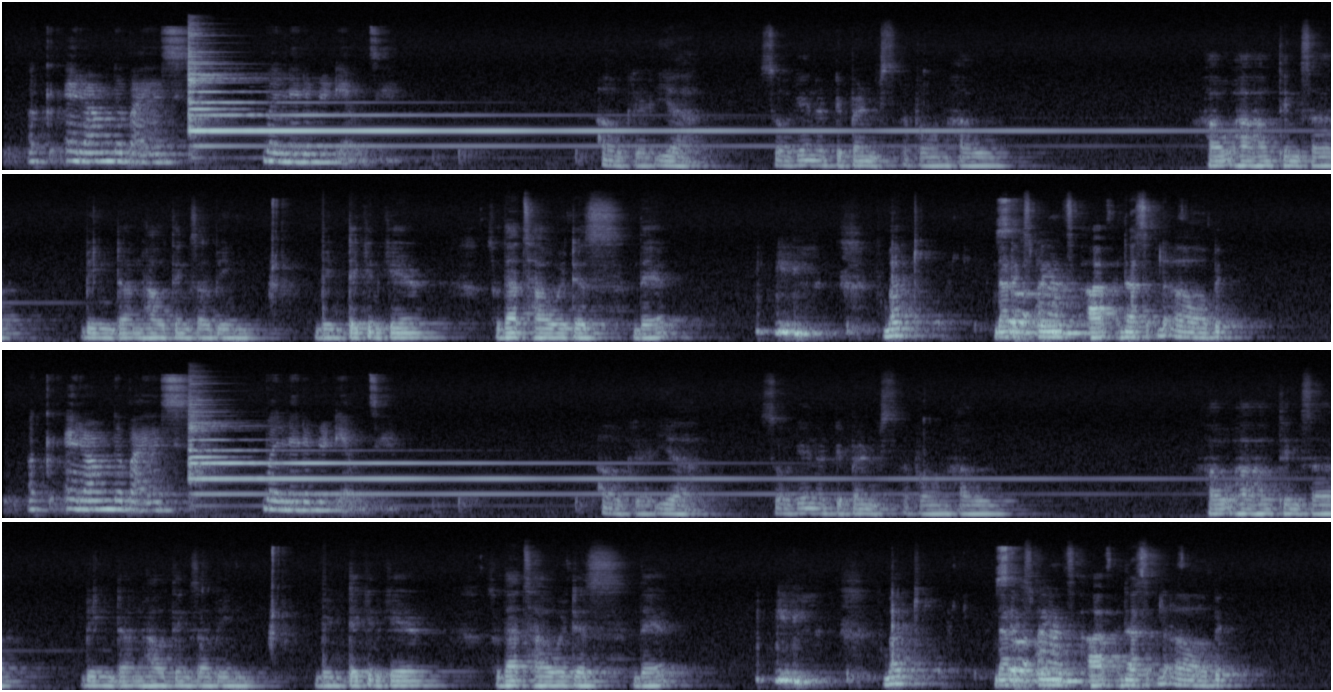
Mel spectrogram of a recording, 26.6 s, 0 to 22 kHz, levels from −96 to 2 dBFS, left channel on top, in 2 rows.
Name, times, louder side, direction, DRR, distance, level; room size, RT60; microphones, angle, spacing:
voice 1, 0.2-1.9 2.6-3.9 21.0-21.3 23.2-24.2, equal, 20° right, 0 dB, 1.6 m, -32 dB
sound 1, 1.8-11.7, left 4 dB, 60° left, 1.7 m, -35 dB
voice 2, 5.9-7.0 7.7-10.0 12.0-13.3 14.1-15.8 16.4-17.5 18.2-20.0 21.7-22.3 23.2-25.5, left 1 dB, 30° left, 2 dB, 0.7 m, -32 dB
19.0 x 10.0 x 2.4 m, 0.98 s
head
